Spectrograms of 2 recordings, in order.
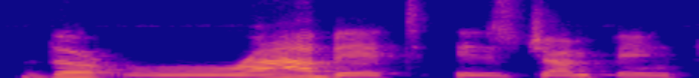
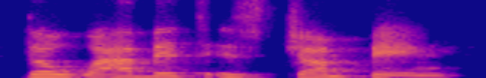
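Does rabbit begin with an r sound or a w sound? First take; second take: r sound; w sound. First: Rabbit begins with a long, slow r sound. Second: Rabbit begins with a w sound. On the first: The speaker calls it right. "you're highlighting the sound, you're saying it slowly, you're prolonging it" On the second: The speaker calls it wrong. "If your child says a word or a sentence the wrong way"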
